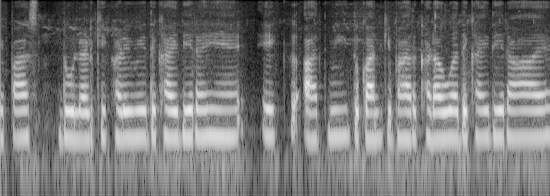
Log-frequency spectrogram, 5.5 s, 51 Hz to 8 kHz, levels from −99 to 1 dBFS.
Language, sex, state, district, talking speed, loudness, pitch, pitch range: Hindi, female, Chhattisgarh, Balrampur, 240 wpm, -17 LUFS, 230 Hz, 225-235 Hz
